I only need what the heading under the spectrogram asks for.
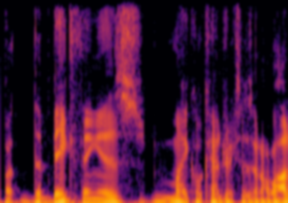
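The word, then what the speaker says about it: Mychal: Michael Kendricks.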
